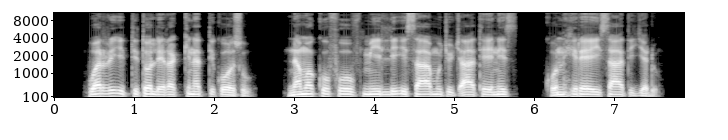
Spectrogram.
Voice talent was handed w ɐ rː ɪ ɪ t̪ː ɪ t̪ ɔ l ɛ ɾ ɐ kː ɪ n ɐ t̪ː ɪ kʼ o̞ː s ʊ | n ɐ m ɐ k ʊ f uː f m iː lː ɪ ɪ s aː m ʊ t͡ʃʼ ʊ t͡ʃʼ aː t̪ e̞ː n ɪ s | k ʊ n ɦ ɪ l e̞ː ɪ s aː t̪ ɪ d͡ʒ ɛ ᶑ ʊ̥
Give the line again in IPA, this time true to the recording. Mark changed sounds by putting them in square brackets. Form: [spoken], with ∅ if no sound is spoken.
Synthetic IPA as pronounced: w ɐ rː ɪ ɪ t̪ː ɪ t̪ ɔ l ɛ ɾ ɐ kː ɪ n ɐ t̪ː ɪ kʼ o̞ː s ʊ | n ɐ m ɐ k ʊ f uː f m iː lː ɪ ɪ s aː m ʊ t͡ʃʼ ʊ t͡ʃʼ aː t̪ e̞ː n ɪ s | k ʊ n ɦ ɪ [ɾ] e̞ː ɪ s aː t̪ ɪ d͡ʒ ɛ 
